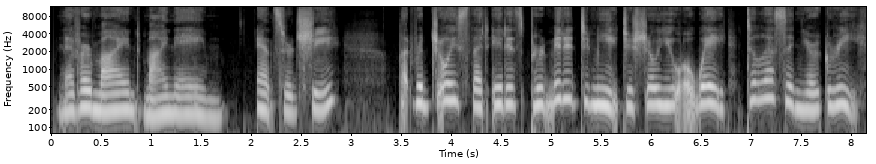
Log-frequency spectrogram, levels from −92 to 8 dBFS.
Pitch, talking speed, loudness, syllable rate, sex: 220 Hz, 170 wpm, -17 LUFS, 4.5 syllables/s, female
